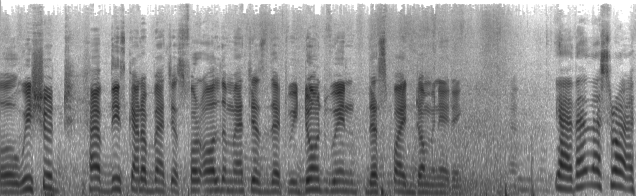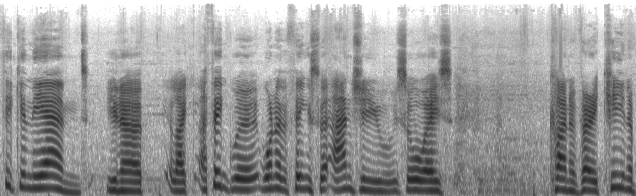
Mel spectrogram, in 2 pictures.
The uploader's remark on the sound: Victory over Vissel Kobe while walking out of the stadium.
